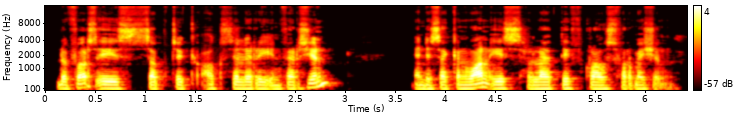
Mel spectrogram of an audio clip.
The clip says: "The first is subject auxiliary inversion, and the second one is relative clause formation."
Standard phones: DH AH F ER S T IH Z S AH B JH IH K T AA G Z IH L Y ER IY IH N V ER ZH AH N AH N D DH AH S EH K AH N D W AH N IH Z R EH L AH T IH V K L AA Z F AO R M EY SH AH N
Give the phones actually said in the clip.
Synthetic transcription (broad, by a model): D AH F ER S T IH S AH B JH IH K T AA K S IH L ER IY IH N F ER S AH N AH N D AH S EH K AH N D W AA N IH S R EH L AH T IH F K L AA S F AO R M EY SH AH N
